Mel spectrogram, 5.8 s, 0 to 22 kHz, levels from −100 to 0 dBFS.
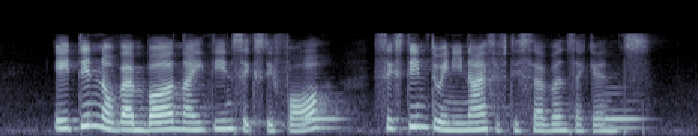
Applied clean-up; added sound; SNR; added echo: none; Wind instrument, woodwind instrument; 9 dB; none.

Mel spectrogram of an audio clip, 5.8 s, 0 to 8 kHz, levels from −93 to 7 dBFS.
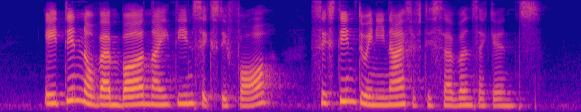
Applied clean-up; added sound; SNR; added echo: none; none; none; none.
